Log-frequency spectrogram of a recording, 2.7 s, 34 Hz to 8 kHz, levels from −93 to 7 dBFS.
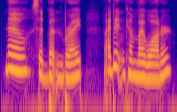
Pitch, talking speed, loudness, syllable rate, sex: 215 Hz, 205 wpm, -18 LUFS, 5.1 syllables/s, female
